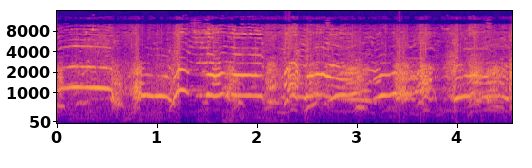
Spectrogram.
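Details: Siberian huskies at a race in East Anglia, howling and yelping together: one steady mid-pitched howl holds then drops, while other dogs add bending, wavering howls and sharp yips.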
